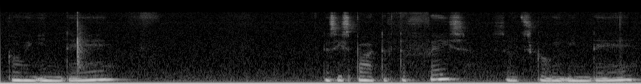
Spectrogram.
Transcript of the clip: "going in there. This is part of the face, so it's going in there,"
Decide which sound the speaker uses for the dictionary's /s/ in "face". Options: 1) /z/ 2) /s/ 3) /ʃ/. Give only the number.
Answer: 2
